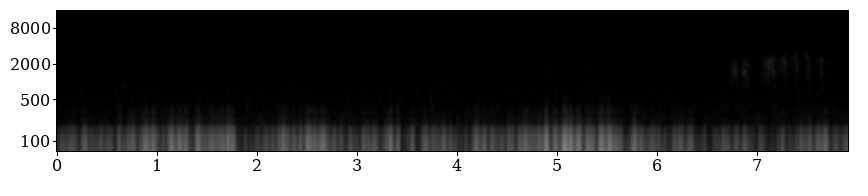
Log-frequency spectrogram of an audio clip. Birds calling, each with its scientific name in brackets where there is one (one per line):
Band-rumped Storm-Petrel (Hydrobates castro)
